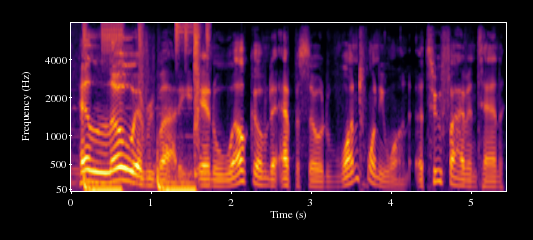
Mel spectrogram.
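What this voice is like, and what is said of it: Scratchy, raspy voice. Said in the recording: “the scratchy, the raspy voice, the throat's a little bit sore”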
